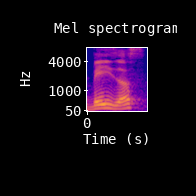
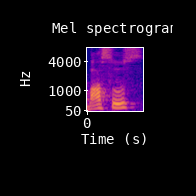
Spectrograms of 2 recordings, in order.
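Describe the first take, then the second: First: The first vowel is an 'ay' sound. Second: The first vowel is an 'ah' sound. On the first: This is the actual pronunciation. The speaker calls it right. "Actually উচ্চারণটা হচ্ছে বেইজাস" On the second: This is how many people say it. The speaker calls it wrong. "এটাকে অনেকে উচ্চারণ করে বাসুস"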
